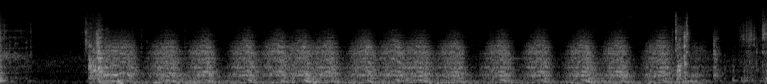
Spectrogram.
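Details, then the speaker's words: 1990 Ford E-350 Goshen bus, 7.3L diesel, first cold-start attempt after glow plug wait, fuel filter just changed: starter turns slowly and unevenly, two or three labored beats a second, never catches; battery too low. "Temp number one fail. Yeah. Don't know if she's gonna go. Sounds a little low on the juice."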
